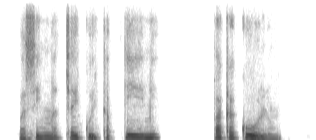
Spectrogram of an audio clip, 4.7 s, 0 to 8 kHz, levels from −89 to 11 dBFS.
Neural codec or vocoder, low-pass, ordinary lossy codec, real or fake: none; 7.2 kHz; Opus, 16 kbps; real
